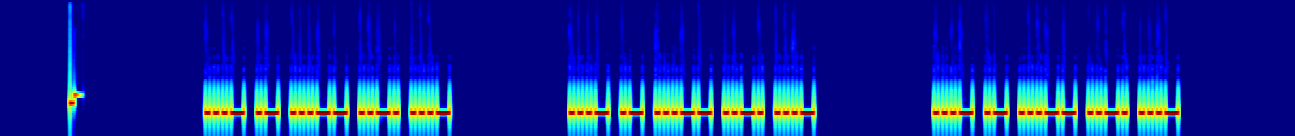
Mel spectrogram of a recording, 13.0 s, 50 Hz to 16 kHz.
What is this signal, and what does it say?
Morse code, heard as a keyed tone, about 28 wpm, 700 Hz. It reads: VA3FV VA3FV VA3FV
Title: Call Signs Repeated 2x - 28wpm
